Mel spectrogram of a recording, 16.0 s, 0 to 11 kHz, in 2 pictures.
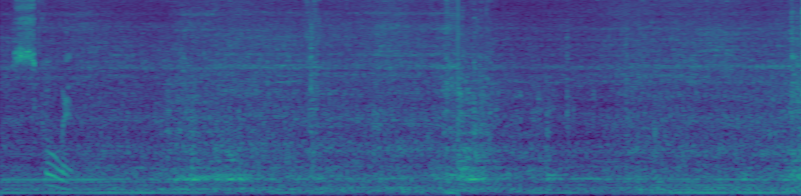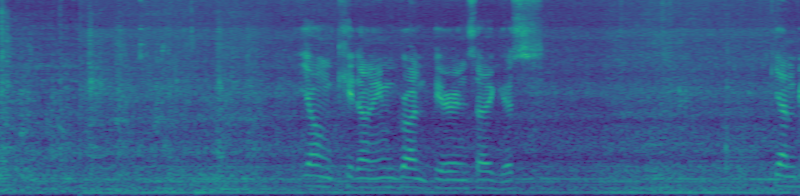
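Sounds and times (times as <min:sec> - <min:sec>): truck engine idling: 0:00.0 - 0:16.0.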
